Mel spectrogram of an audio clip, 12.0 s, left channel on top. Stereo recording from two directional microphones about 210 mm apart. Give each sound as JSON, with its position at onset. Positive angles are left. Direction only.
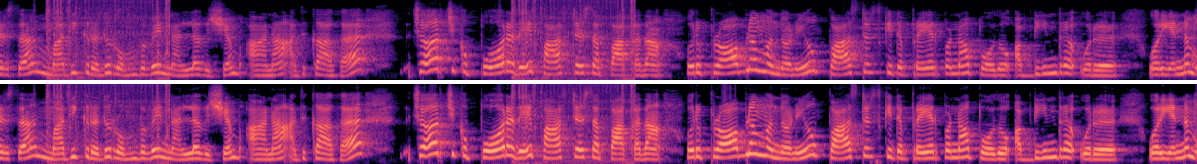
{"t": 0.0, "sound": "a woman's voice", "side_deg": -35}
{"t": 0.3, "sound": "speech", "side_deg": 0}
{"t": 0.9, "sound": "a woman's voice", "side_deg": -30}
{"t": 1.1, "sound": "speech", "side_deg": 0}
{"t": 1.7, "sound": "a woman's voice", "side_deg": -35}
{"t": 5.1, "sound": "speech", "side_deg": 0}
{"t": 5.5, "sound": "a woman's voice", "side_deg": -35}
{"t": 6.0, "sound": "speech", "side_deg": 0}
{"t": 6.4, "sound": "a woman's voice", "side_deg": -40}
